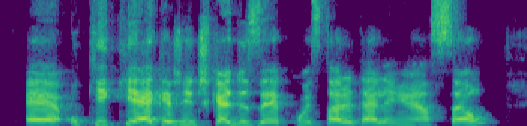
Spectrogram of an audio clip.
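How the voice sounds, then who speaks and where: A woman with a southern Brazilian accent speaks fairly quickly at a high pitch, with fairly even intonation, against a quiet background. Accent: gaúcho Brazilian Portuguese. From southern Brazil (Rio Grande do Sul). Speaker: consultancy knowledge lead, webinar presenter. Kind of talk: webinar presentation. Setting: live online webinar.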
